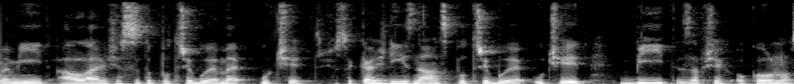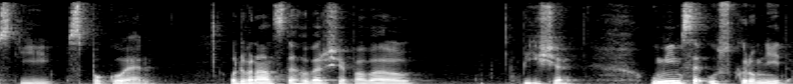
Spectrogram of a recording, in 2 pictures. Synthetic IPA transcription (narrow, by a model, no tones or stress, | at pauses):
mɛmiːt̪ʔalɛʒɛsɛt̪opot̪r̝̥ɛbujɛmɛʔut͡ʃɪ̰t̪ʒ̥ɛsɛkaʒdiːznaːspo̞t̪r̝̥ɛbujɛʔut͡ʃɪt̪biːt̪zafʃɛxʔo̞ko̞lno̞sciːspo̞ko̞jɛ̰n | ʔodvanaːt͡st̪ɛːɦo̞vɛɾʃɛpavɛl | pḭːʃɛ | ʔumiːmsɛʔuskɾo̞mɲɪt̪ʔ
